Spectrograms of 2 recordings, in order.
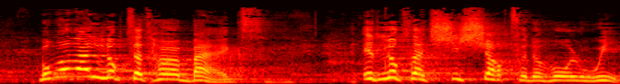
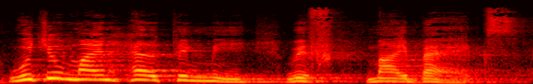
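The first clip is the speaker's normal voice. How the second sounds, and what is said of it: Seductive voice. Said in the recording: “in a seductive voice,”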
